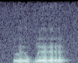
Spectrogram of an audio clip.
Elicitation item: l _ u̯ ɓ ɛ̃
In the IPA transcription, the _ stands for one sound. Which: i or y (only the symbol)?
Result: y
